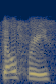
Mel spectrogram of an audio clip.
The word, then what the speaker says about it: Stelfreeze: and Brian Stelfly's on the panel. Am I pronouncing his name correctly? – It's close enough. I always use Stelfreeze, so.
